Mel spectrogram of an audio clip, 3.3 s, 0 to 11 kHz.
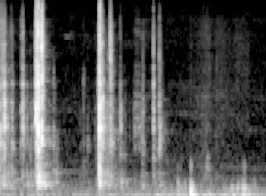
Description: Index of /90_sSampleCDs/E-MU Producer Series Vol. 3 – Hollywood Sound Effects/Miscellaneous/Cassette Door
CASSETTE 02L.wav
